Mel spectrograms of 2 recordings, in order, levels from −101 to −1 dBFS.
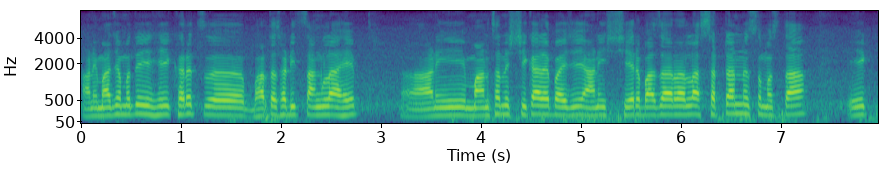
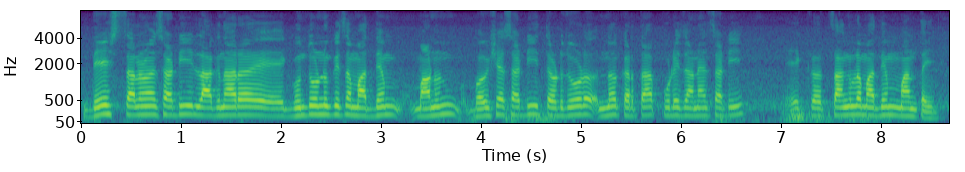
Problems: none marked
